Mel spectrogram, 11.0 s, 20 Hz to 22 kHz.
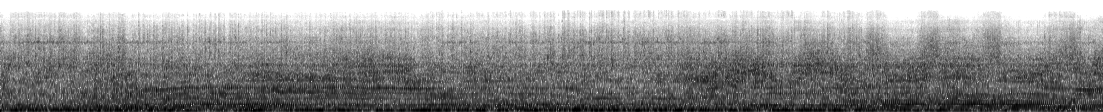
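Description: V8 engine in a Holden Gemini held at high revs during a burnout, its pitch rising and falling as the throttle is worked, over the noise of the spinning rear tyres.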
